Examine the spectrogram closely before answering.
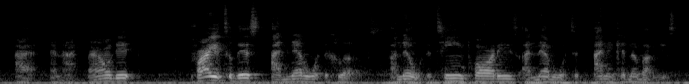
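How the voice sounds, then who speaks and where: A man with an American accent at a very fast pace, with audible room echo. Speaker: party host. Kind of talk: testimony.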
